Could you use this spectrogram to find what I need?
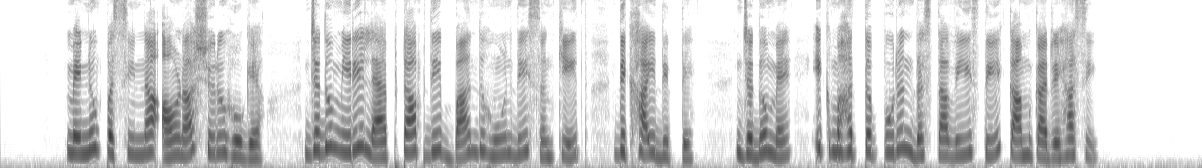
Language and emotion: Punjabi, fearful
